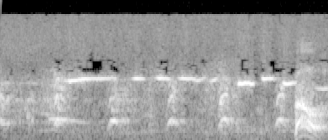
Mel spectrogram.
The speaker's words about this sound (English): As with Dan Bowles, whistling softly to himself while he hitches up the buckboard, enjoying the prospect of the trip to town as any lone cowboy would.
